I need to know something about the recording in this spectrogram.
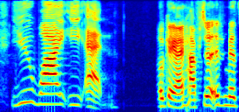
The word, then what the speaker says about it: Nguyen: I know this is a common Vietnamese name and I should really remember how to pronounce it. Nguyen? No, that's not it. Aubrey, do you know? It's Nguyen.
